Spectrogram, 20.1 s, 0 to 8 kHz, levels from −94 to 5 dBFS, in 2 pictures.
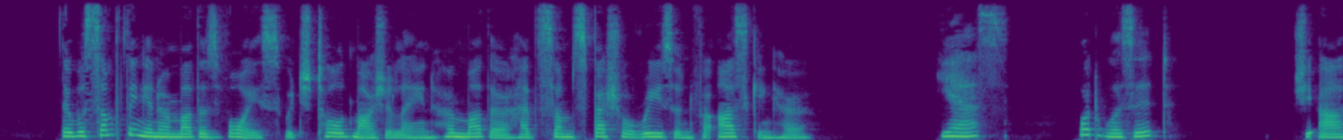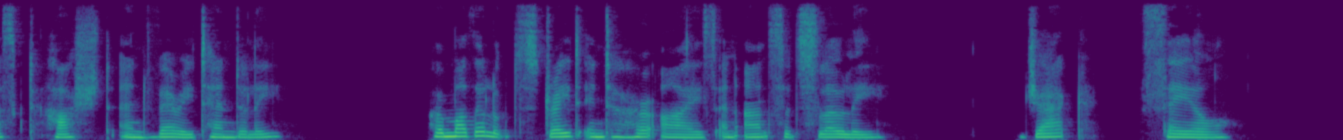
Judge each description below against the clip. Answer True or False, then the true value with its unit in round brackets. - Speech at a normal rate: False (120 wpm)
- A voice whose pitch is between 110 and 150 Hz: False (185 Hz)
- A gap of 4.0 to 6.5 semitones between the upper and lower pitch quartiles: False (3.5 semitones)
